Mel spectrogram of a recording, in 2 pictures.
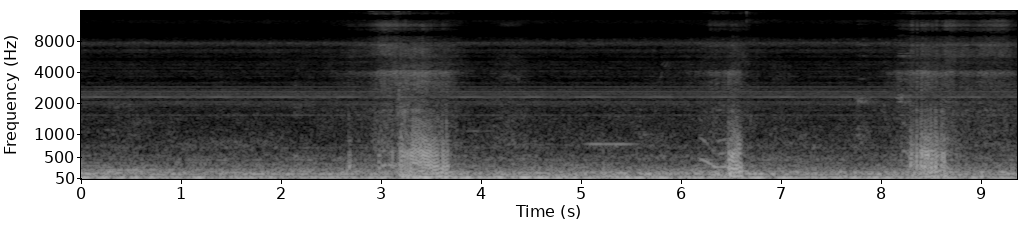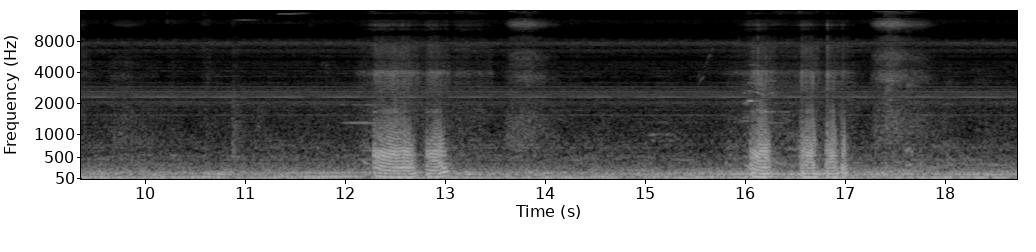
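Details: Pug snoring while asleep: soft, low, snorting snores recurring every few seconds over a steady background hum, with a few quick double snorts.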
